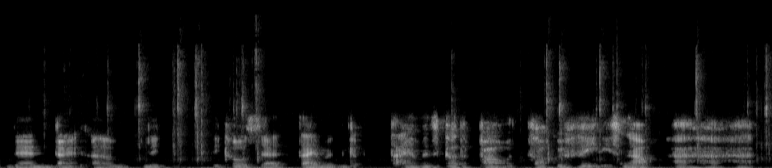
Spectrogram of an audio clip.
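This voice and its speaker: A man telling a casual anecdote in a halting, repetitive, rambling way. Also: low voice, fairly even intonation, bright, forceful tone. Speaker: guest storyteller. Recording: noisy home mic, clicking and typing. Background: clicking, keyboard typing, background noise.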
